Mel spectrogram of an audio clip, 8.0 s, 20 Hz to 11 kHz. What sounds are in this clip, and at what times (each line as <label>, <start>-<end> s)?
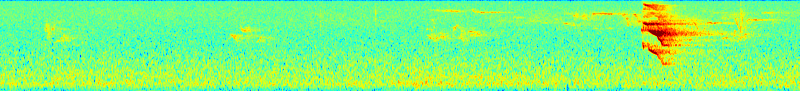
Cassin's Vireo song, 0-6 s
Brown Creeper call, 4-6 s
Northern Flicker call, 6-8 s
unidentified sound, 6-8 s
